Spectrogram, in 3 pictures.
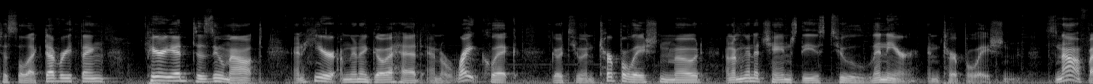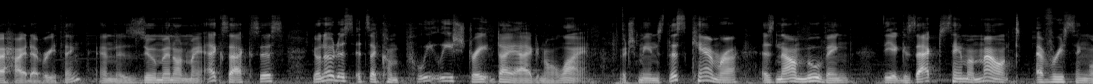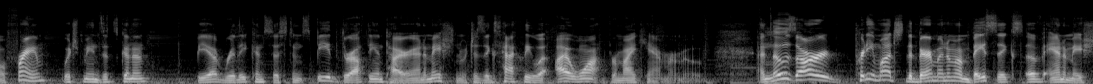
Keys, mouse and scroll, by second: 1.3 KP_Decimal, 4.3-8.6 right drag, 10.7 drag, 12.1 KP_Decimal, 16.9 space, 17.5 space, 17.9-21.5 drag, 21.9 space, 29.3 space.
